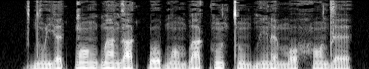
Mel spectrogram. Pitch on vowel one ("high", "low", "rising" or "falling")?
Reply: low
